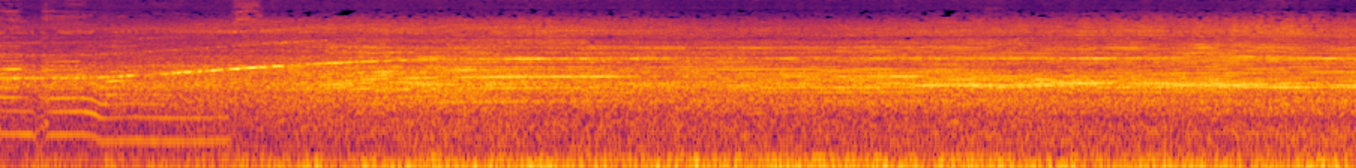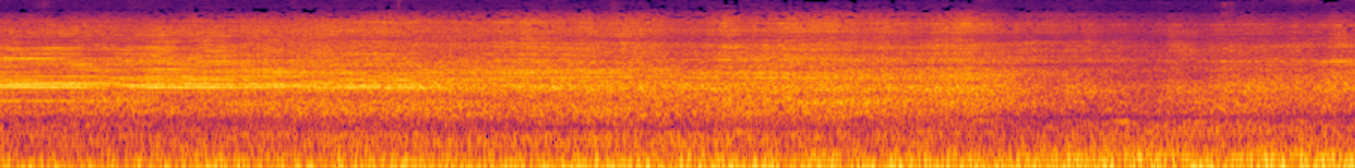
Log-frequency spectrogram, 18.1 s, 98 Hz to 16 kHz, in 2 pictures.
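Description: An American Airlines jet airliner taking off on Memorial Day weekend 2022 makes a loud, sustained engine roar with a rising whine that fills the whole stretch, heard from nearby outdoors.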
